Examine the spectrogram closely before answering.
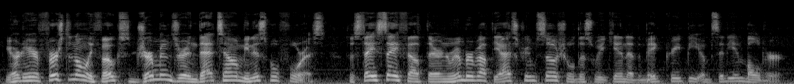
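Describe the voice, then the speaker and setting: A man's voice: on the high side, animated, fast talker, few pauses, a bit bright, a little hiss or hum. A man playing a brash small-town broadcaster reading absurd local news in a comedic audio drama. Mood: upbeat.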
